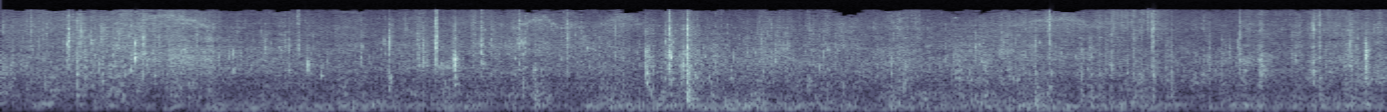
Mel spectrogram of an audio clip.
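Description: Wind buffeting the microphone over choppy sea, with small waves lapping against a plastic fishing kayak and scattered light clicks and splashes.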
